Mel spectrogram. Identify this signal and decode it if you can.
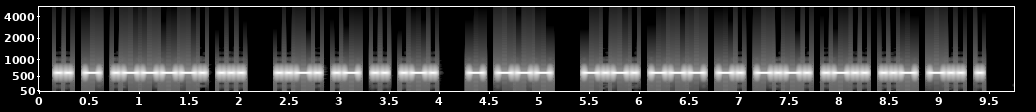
Morse code, heard as a keyed tone, about 25 wpm, 600 Hz. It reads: IT'S FAIR TO CONCLUDE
